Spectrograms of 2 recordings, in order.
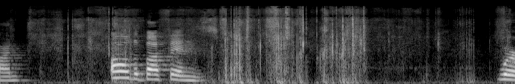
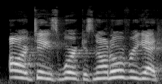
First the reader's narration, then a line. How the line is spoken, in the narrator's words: he said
